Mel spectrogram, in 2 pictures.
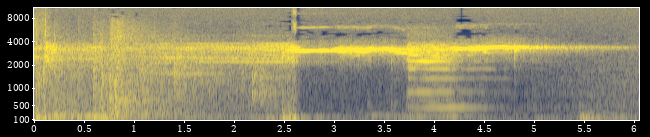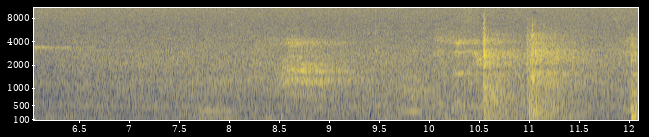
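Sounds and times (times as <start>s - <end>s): heavy metal band final note: 0.0s - 4.7s
electric guitar feedback whine: 0.0s - 8.4s.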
